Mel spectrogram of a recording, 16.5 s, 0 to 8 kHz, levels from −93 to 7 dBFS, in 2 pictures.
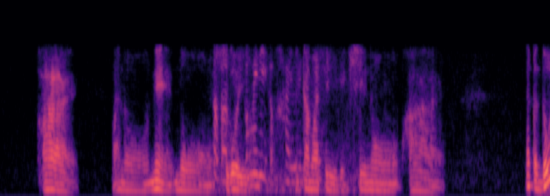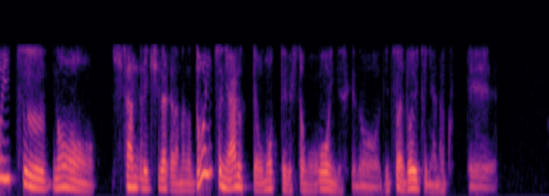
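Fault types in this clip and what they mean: AMR narrowband mobile codec: The speech was carried by the 2G/3G mobile speech codec, which samples at 8 kHz and rebuilds the voice from a vocal tract model driven by a few pulses in each 5 ms slice. Nothing above 4 kHz survives, so the clip sounds narrow and telephone-like. The heavy buzzy, synthetic colouring throughout points to one of the codec's lowest modes, fitting a rate of about 5.9 kbps.
lost AMR speech frames: Between about 10.30 and 10.48 s, speech frames arrived corrupted and failed their checks. The decoder filled the gap by repeating the last good pitch and vocal tract settings at falling gain. The loss is about 40 ms, which fits two consecutive frames. It is heard as a brief smeared, drawn-out warble that sags in level, after which the speech comes back weak or rough for a moment.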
